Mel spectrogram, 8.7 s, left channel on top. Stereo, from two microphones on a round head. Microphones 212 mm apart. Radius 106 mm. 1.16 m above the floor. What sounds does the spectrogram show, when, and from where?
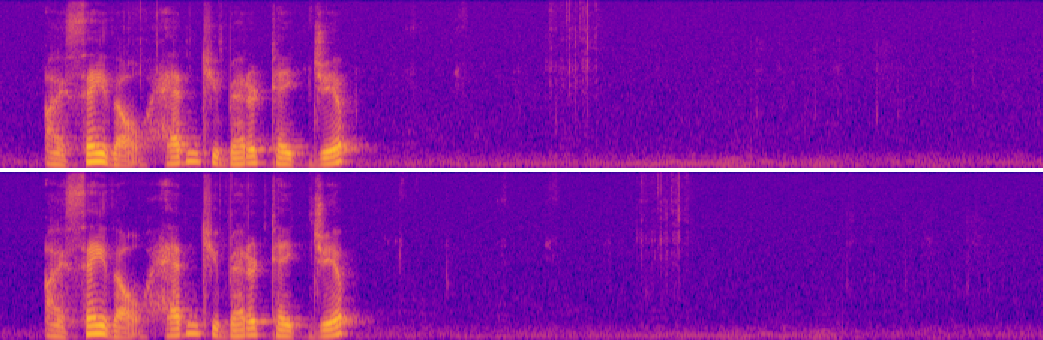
0.4 s a man speaking: 15° right (ahead or behind), 0.6 m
